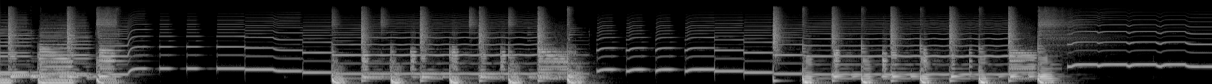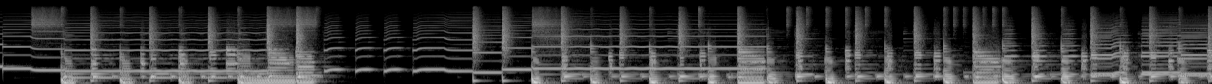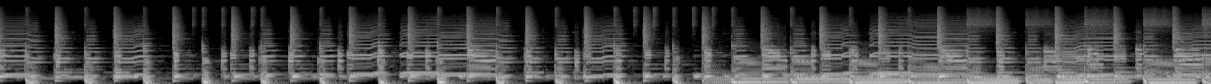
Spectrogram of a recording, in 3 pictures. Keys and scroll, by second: 4.9 Left, 5.0 Left, 6.7 Right, 7.0 Left, 7.7 super+c, 8.7 super+v, 9.3 Right, 9.4 Right, 9.6 Right, 13.6 Up, 13.7 Up, 13.8 Page_Up, 13.9 Page_Up, 14.1 Page_Up, 18.1-20.2 typing, 27.9-28.8 typing, 32.6 Down, 32.6-33.4 typing.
